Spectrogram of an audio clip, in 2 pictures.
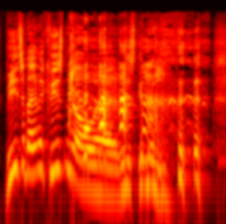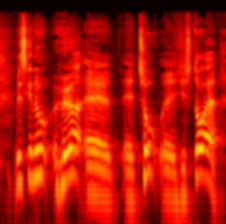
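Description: A man's voice: fairly high pitch, sing-song, noisy background. A man hosting a casual podcast quiz, hesitant and joking, with many fillers as he talks. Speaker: podcast host and quizmaster.

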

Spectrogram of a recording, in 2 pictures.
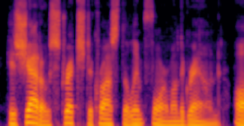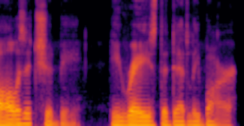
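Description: A man giving a dramatic audiobook narration of a thriller, measured and slowing for tense beats. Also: lowish voice, dark tone, dry recording, studio quality. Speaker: audiobook reader.

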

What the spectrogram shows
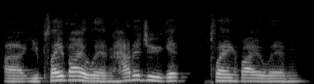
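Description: A man hosting a podcast, asking relaxed questions with the odd filler. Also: a little high, moderate pace. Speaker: podcast host. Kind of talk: casual interview chat.

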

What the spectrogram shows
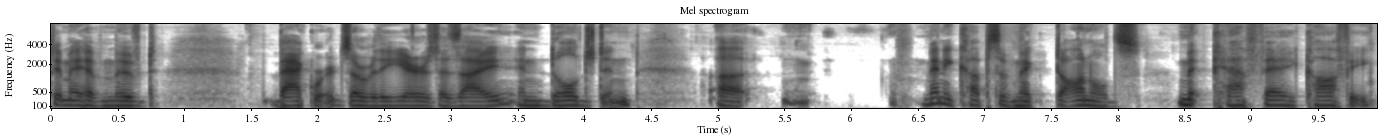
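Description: A man's voice: mid-range voice, a little mellow, no room sound, studio quality. A man chatting casually into a microphone as a solo podcast host, rambling, correcting himself and musing with wry humor. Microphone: close microphone.

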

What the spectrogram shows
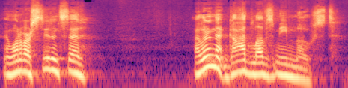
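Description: A male pastor delivering a sermon in a high, very lively voice. He tells stories with big energy, then drops to soft, hushed tones for the serious points. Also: measured pace. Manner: animated storytelling, swinging from excited shouts to hushed tones.

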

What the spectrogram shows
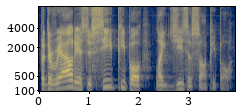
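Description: A man's voice: medium pitch, big pitch swings, normal speed, a bit bright. A young adult man preaching a sermon in a candid, conversational way, full of asides and rhetorical questions.

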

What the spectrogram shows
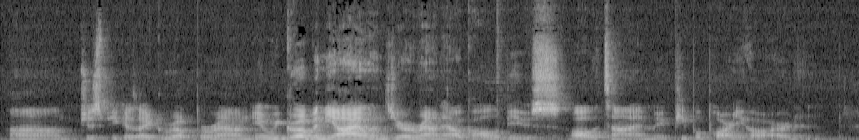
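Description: Candid low-voiced man in his thirties. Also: level tone, quick pace, vocal fry. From Bahamas. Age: 30s. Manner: candid, reflective, many fillers and restarts. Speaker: podcast guest. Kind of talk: personal recovery story. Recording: echoey room with faint background noise.

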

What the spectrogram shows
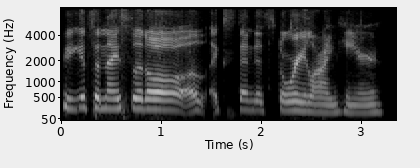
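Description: A woman hosting a casual podcast recap from inside a car, animated and acting out scenes with laughter. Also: mid-range voice, unhurried, dry recording, muffled recording. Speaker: podcast host.

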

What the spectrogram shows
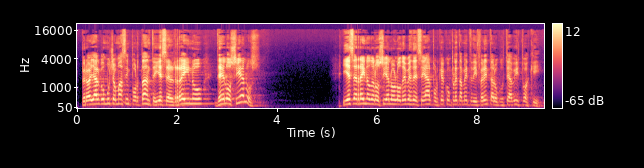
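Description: A male pastor preaching a sermon, reading scripture and speaking directly to his congregation, with sharp swings between loud and soft. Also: sits high. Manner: preaching, with sharp rises and drops in loudness; reads scripture aloud and addresses the congregation directly.

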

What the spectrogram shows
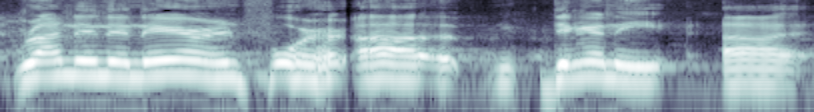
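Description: A man's voice: high voice, a little slow. An older man preaching a sermon as pastor to his church, conversational and joking with the congregation. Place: church sanctuary.

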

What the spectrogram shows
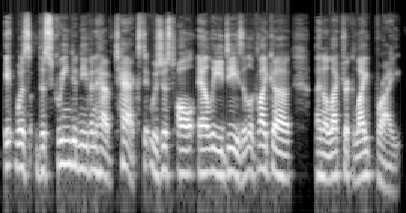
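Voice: mid-range voice, fairly quick. A middle-aged podcast co-host in casual chat, retelling a TV episode in a rambling way and acting out the characters' lines. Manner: animated, rambling storyteller who acts out quotes.

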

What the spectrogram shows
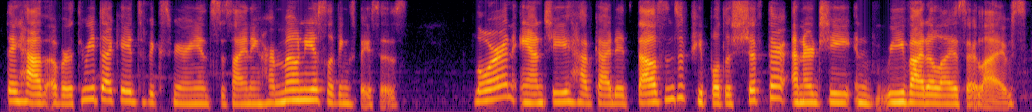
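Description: A woman co-hosting a podcast who reads the scripted intro briskly, then chats casually. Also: medium pitch, fairly bright tone, no room sound. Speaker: podcast co-host.

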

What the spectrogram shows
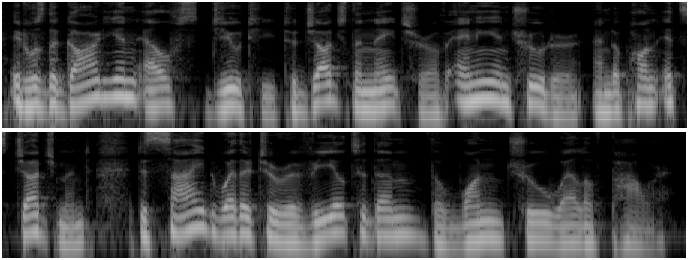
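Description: A man's voice: medium pitch, animated, normal speed, hardly any pauses, warm tone. A man narrating a scripted children's story as the storyteller.

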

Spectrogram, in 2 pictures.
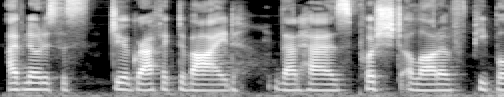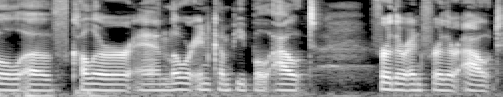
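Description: A woman who co-founded a community organization, speaking in an interview about its mission in an earnest way. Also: deep voice. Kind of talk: casual interview talk.

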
